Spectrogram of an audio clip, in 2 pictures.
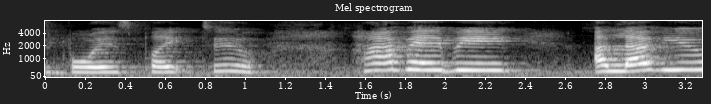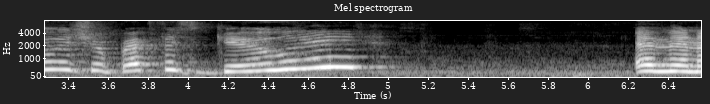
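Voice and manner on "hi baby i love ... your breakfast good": high, sweet mommy voice, last word drawn out. Real, not acted. Mom greeting her baby at breakfast, high slow baby talk. Mother talks to her toddler.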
